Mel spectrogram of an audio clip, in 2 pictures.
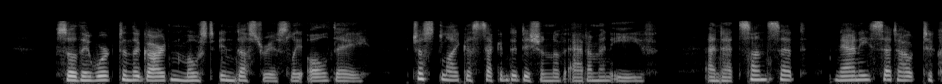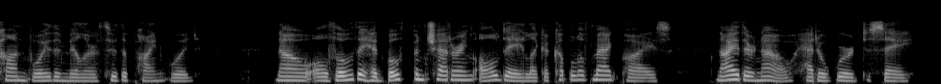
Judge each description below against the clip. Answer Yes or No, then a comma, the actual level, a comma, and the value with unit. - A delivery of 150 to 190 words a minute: Yes, average, 170 wpm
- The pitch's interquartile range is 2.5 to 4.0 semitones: Yes, average, 3.6 semitones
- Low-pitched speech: No, medium, 185 Hz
